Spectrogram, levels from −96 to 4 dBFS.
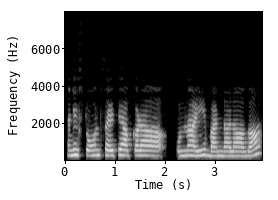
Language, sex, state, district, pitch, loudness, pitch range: Telugu, female, Telangana, Karimnagar, 270 Hz, -17 LUFS, 250-280 Hz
